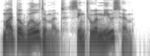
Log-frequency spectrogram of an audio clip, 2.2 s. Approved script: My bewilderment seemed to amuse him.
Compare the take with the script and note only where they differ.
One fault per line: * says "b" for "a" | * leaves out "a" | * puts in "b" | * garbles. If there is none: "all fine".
all fine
